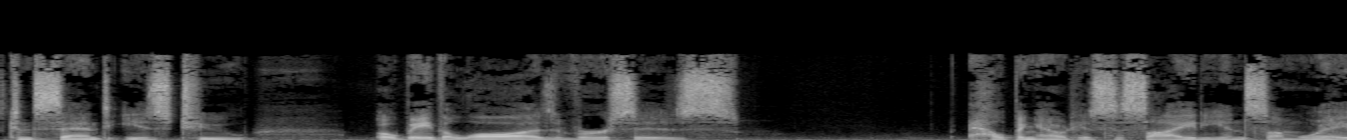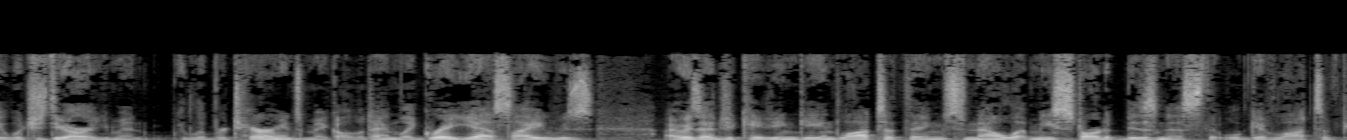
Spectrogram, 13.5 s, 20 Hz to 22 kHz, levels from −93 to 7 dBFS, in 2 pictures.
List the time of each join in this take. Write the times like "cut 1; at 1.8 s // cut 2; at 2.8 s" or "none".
none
